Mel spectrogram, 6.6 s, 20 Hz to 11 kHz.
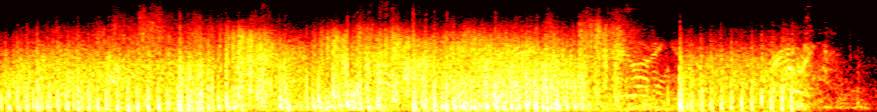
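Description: An artillery strike in Apex Legends Season 2 lands as a long, rapid barrage of loud impacts that rumble together. One sharp crack stands out near the end before the barrage tails off.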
